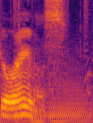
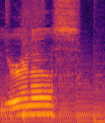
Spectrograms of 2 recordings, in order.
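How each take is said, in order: First: The ending sounds like the word 'anus'. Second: The ending does not sound like 'anus'. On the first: "say what you want, it's Uranus. It's their anus" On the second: "some people are trying to pronounce it Uranus, so it doesn't sound like a butthole"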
